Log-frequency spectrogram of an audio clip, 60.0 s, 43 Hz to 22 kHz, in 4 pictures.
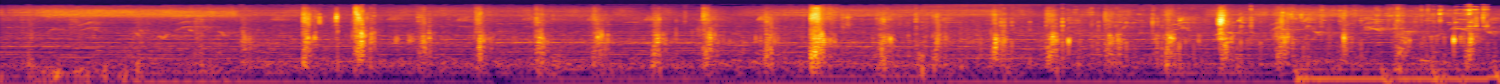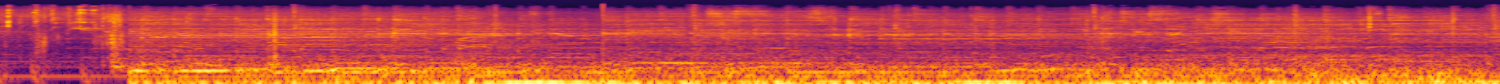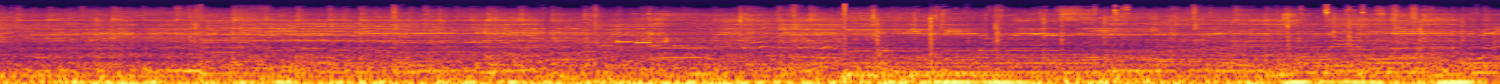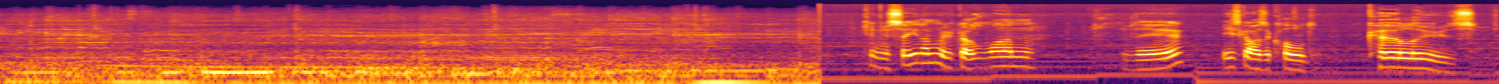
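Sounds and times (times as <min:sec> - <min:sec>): footsteps crunching on gravel: 0:00.3 - 0:16.3.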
